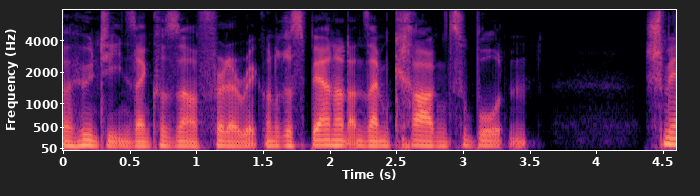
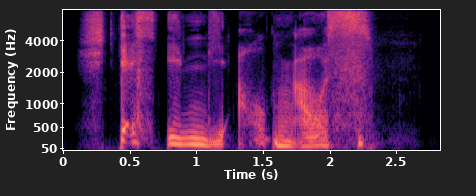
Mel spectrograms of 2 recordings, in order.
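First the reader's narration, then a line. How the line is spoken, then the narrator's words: Hissed. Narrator (German): fauchte es aus Bernhards Hinterkopf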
